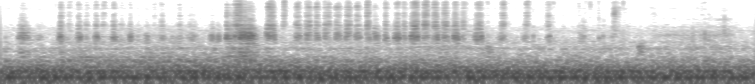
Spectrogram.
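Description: A felt-tip marker held in one hand rubs and scratches quick strokes across a flat paper coloring book page printed with a mandala, which lies on a table while the other hand holds it still. The result is a steady run of soft, dry, papery scratching strokes with bright hiss, over a constant low hum.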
